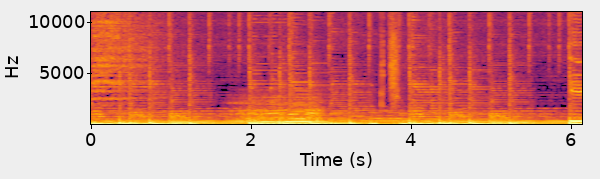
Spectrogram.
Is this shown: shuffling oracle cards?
no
